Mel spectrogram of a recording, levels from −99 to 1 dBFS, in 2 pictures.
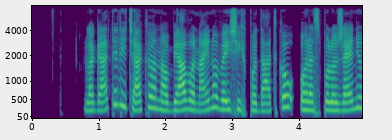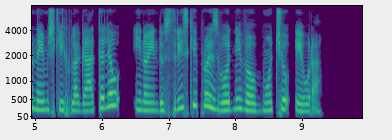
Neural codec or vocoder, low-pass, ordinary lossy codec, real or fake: none; 7.2 kHz; none; real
